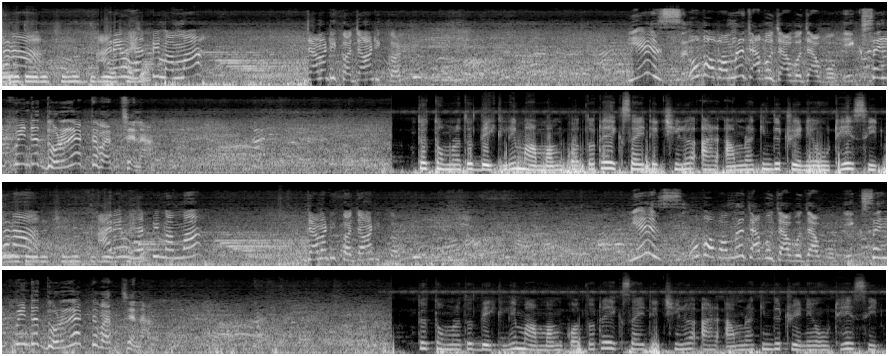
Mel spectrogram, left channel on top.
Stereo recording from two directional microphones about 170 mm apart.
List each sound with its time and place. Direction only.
0.0 s a sound: 5° left (ahead or behind)
0.9 s speech: 10° left (ahead or behind)
3.1 s speech: 5° left (ahead or behind)
6.2 s speech: centre (ahead or behind)
13.0 s a woman's voice: 40° left (ahead or behind)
